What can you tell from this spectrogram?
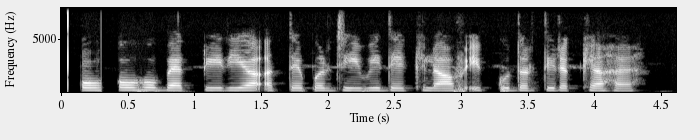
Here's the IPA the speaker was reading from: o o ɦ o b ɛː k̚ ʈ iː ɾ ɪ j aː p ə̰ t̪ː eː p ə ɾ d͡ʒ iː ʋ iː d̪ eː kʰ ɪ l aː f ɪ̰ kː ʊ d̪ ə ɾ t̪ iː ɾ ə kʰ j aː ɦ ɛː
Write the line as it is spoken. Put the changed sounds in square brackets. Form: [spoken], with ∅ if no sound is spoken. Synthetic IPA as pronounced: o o ɦ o b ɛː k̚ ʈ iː ɾ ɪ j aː [ʔ] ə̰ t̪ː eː p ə ɾ d͡ʒ iː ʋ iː d̪ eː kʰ ɪ l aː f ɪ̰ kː ʊ d̪ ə ɾ t̪ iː ɾ ə kʰ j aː ɦ ɛː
